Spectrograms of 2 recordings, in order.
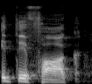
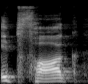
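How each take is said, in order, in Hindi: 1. दोहरे t के बाद 'e' स्वर आता है। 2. एक अकेला t सीधे f में जाता है। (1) "इसका दुरुस्त लफ्ज़ है" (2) "ये गलत लफ्ज़ है"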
